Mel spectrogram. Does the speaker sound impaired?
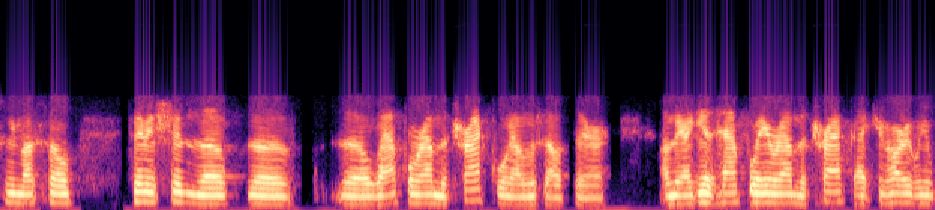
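Yes: cleft lip and palate; speech impediment, harder for new people to understand at first.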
